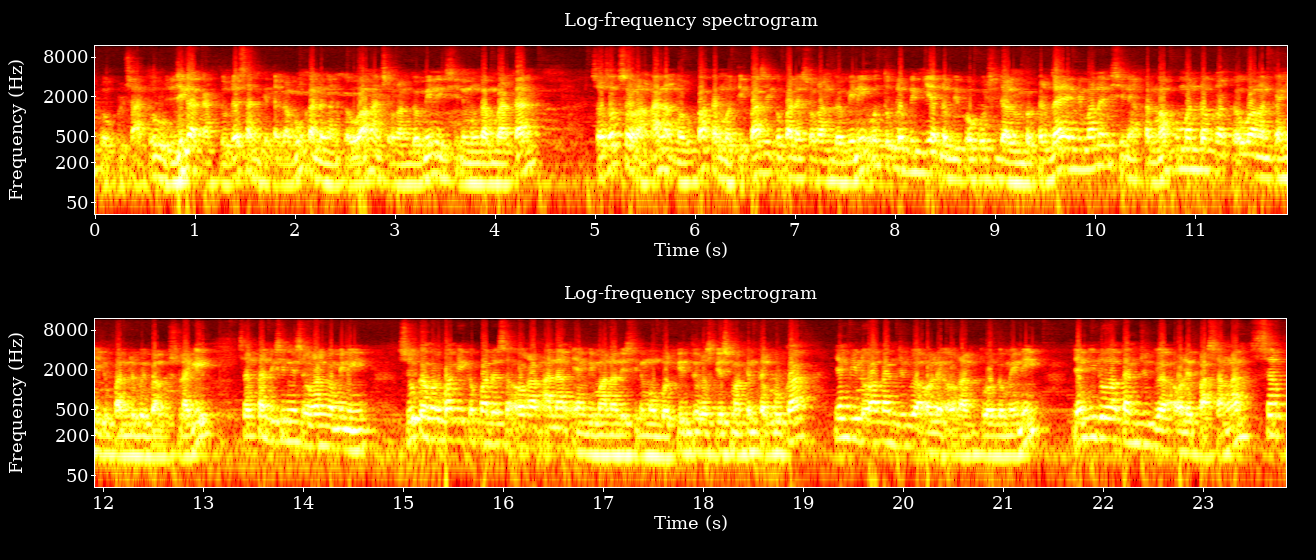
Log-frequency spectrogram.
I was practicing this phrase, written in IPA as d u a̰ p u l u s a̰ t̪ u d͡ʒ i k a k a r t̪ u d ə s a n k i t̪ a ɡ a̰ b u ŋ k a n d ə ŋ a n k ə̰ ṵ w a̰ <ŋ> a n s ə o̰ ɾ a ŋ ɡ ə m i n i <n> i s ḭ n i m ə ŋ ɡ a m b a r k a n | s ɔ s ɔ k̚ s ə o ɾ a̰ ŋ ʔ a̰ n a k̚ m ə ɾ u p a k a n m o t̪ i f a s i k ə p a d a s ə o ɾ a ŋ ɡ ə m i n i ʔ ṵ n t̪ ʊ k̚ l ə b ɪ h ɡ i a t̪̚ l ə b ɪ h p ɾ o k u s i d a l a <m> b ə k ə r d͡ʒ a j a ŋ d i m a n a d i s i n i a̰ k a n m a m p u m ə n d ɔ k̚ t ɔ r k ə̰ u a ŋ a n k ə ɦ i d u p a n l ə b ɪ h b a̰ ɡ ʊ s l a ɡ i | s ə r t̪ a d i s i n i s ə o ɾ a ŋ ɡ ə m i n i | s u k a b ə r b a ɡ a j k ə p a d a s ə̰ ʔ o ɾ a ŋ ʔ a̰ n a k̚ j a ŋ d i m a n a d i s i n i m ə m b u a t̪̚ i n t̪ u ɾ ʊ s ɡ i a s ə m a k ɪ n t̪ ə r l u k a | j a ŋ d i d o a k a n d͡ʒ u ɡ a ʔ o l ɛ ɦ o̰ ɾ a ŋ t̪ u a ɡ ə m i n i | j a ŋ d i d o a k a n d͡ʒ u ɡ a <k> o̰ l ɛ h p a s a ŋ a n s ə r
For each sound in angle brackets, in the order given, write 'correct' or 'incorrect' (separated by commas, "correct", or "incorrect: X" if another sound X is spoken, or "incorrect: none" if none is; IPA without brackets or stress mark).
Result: correct, incorrect: d, correct, incorrect: ʔ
